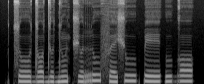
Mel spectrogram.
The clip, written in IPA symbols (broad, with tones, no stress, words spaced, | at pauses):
t͡soː˨dɔ˨dʊ˨ dũ˨t͡ʃʊ˨ru˦ fɛ˨ʃuː˦k͡pe˦ | u˨ɡɔ˦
